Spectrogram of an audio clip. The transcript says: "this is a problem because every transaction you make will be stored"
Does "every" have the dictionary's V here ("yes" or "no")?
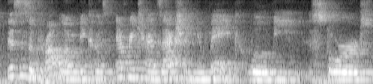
yes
